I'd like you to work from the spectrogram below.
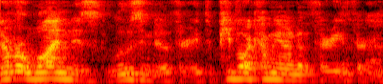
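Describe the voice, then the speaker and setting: In a room with audible echo, a man with a medium pitch talks at a very fast pace with lively intonation. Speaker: cardiologist. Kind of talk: doctor-patient consultation.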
